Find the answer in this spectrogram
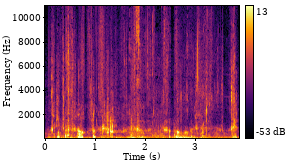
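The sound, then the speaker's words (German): Cows crunching and chewing apples, wet irregular bites and mashing sounds over a low steady background, with occasional snuffling breaths between chews. “Kühe beim Apfelfressen.”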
